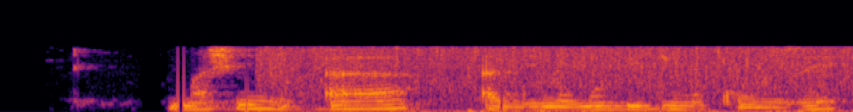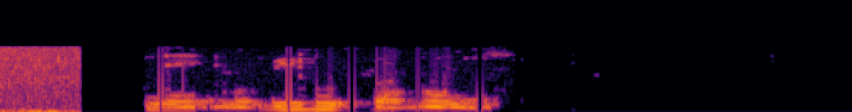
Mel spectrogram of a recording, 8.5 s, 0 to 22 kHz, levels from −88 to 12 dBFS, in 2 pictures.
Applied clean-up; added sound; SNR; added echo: none; Stream; 5 dB; none.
